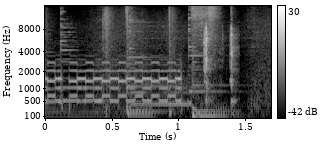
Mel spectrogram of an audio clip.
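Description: A telephone bell rings in a cartoon mansion scene, a couple of bright bursts ringing out clearly with no talk over them.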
